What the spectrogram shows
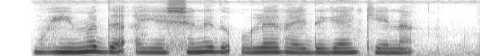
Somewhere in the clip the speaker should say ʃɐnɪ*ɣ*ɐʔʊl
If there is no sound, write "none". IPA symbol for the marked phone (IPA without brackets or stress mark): ð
